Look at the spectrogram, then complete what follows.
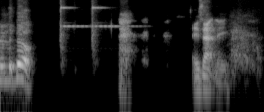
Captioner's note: bell ringing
